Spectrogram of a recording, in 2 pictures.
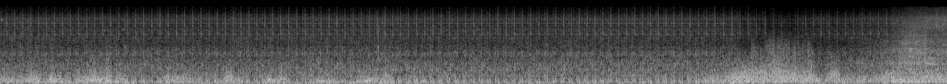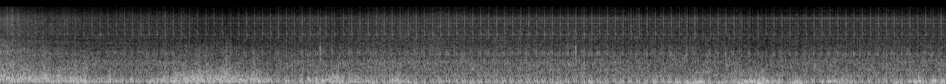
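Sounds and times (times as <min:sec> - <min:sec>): motorbike engine idling: 0:00.0 - 0:18.9.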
